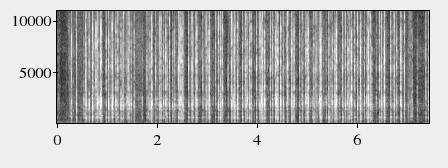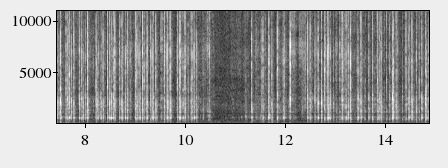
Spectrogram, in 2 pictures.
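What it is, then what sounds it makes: Plastic clamshell package. A plastic clamshell package holding a Nintendo Switch controller is held up and tapped and scratched with fingertips and nails along its top and front. Rapid, dense taps and scratchy crinkles have a hollow plastic tone around 700 Hz. The sound pauses briefly near the eleven-second mark, then the tapping resumes.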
